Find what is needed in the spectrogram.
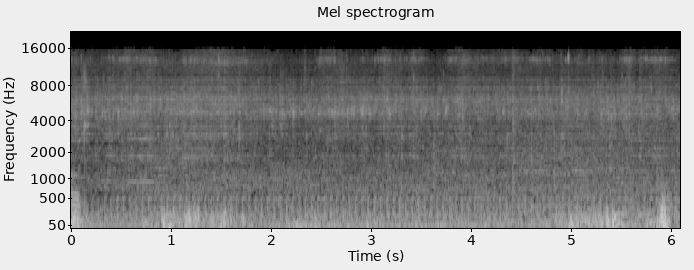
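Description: Strong wind buffeting the microphone: a low, steady rumble with louder gusts about a second in and near the end.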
